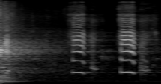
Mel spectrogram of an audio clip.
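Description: Two short pitched honks about half a second apart, like a squeeze bicycle horn, made live by a radio sound-effects man.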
